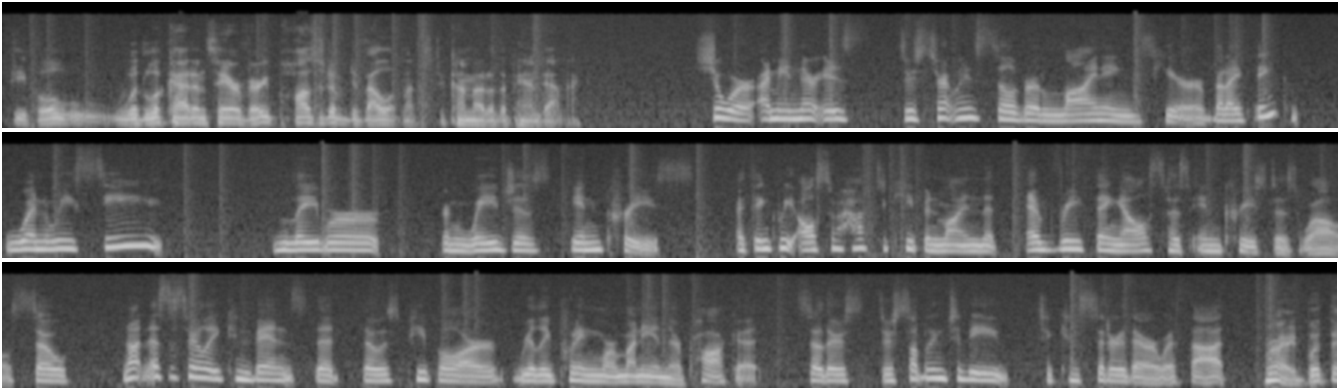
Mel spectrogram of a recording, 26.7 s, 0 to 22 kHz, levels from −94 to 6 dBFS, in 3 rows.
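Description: Nothing stood out on listening to this speech recording, with the room's background noise sitting about 23 dB below the speech.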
